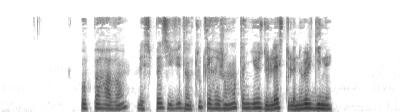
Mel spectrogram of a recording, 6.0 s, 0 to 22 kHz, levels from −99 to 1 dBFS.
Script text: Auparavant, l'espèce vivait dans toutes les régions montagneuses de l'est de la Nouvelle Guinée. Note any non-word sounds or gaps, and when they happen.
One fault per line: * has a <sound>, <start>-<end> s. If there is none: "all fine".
all fine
